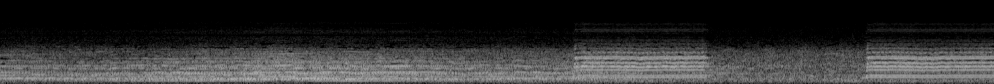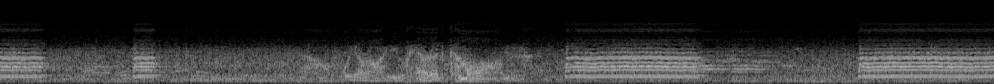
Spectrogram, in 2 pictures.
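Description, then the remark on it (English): A car horn honks repeatedly as a reminder signal, loud, in a mix of longer blasts and shorter toots separated by brief gaps, over a steady rumble of background noise. “And if one of us is late, honk the horn as a reminder.”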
